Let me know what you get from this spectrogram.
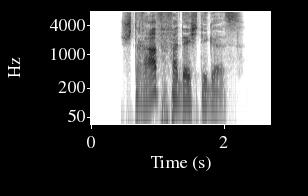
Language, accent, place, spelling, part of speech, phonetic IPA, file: German, Germany, Berlin, strafverdächtiges, adjective, [ˈʃtʁaːffɛɐ̯ˌdɛçtɪɡəs], De-strafverdächtiges.ogg
- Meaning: strong/mixed nominative/accusative neuter singular of strafverdächtig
